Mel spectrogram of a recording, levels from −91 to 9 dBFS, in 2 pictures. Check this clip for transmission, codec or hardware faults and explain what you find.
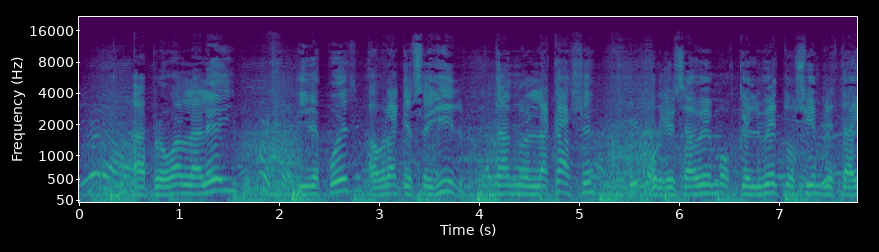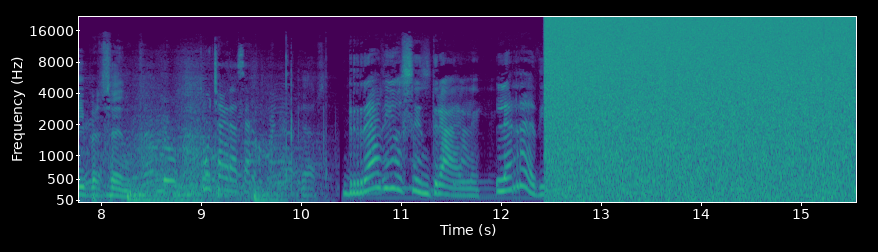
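There is one fault, a wrong sample width, from 12.44 s to the end at 15.55 s. Data written as 32-bit samples are read as packed 24-bit ones, so bytes straddle sample boundaries and only some values keep the real top bits. The sound becomes loud noise with the original buried inside, slowed to 0.75 speed and lowered in pitch. That speed change sets it apart from a byte-order error, which garbles the audio without altering its timing.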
